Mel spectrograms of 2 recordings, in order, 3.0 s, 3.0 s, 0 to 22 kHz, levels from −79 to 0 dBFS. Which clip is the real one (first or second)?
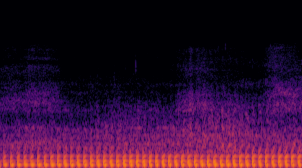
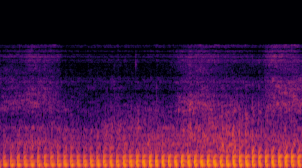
first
